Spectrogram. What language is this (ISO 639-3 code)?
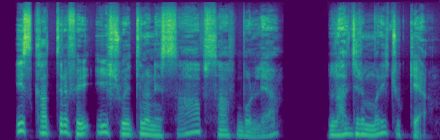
kfs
